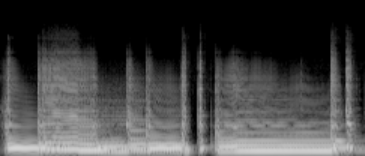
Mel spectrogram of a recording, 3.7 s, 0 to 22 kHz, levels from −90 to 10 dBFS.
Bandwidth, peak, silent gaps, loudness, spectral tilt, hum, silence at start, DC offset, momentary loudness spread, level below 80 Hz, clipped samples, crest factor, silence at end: 6.4 kHz; -4 dBFS; none; -15 LUFS; -9 dB/octave; 50 Hz at -35 dBFS; 0.05 s; under 0.1%; 4 LU; -34 dBFS; under 0.1%; 10 dB; 0 s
